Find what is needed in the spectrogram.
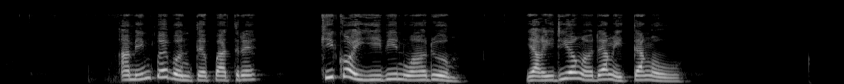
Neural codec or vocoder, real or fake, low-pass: none; real; 10.8 kHz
